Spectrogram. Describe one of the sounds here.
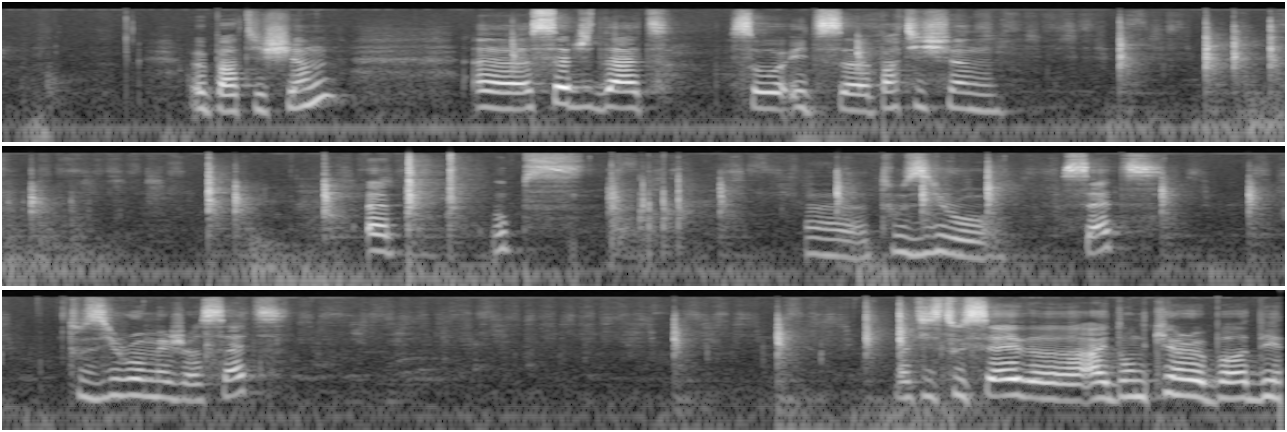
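A woman speaks calmly, as if lecturing.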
